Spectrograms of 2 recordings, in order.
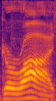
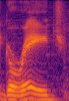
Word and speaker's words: garage: Like garage. You don't say garage.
